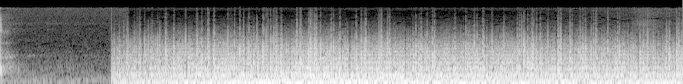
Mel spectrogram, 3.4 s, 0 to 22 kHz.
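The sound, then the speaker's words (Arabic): A deep, thundering rocket engine roar bursts in after a brief quiet moment and holds steady at full loudness, a dense rumbling wall of sound with no voices: a rocket launching in May 1991 from a pad in present-day Kazakhstan, carrying Sergei Krikalev, Helen Sharman and Anatoly Artsebarsky to the Soviet space station Mir. “ارتفع هدير المحرك من قاعدة الانطلاق فيما يعرف اليوم بكازاخستان ثلاثة اثنان واحد وبعد تسع دقائق من الاهتزازات العنيفة كان سيرجي في الفضاء”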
